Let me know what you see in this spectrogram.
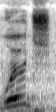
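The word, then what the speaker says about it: Łódź: down to check out a city called wood it's spelled l o d z and wo is the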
